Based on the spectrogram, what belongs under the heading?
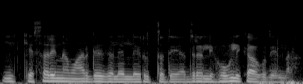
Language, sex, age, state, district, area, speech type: Kannada, male, 30-45, Karnataka, Dakshina Kannada, rural, spontaneous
